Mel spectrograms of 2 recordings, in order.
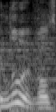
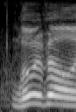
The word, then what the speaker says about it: Louisville: i'm gonna be there louisville is a good way to sound like a tourist when you roll into town louisville there you go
